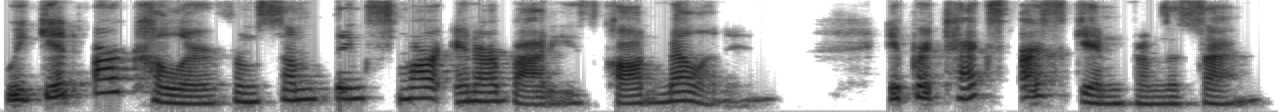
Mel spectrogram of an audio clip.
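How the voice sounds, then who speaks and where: Woman, children's read-aloud, expressive varied intonation, teacherly emphasis, mid-range pitch, questioning asides. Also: creaky. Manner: deliberate, teacherly emphasis with questions to young listeners. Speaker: children's story time host reading a picture book aloud.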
